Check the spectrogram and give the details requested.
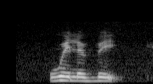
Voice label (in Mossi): "welbe", moore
